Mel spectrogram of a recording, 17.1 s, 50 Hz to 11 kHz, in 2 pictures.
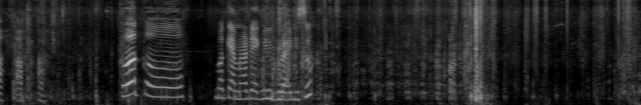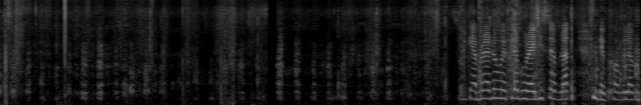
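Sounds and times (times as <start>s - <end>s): dog panting: 3.2s - 7.2s, 8.0s - 17.0s.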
